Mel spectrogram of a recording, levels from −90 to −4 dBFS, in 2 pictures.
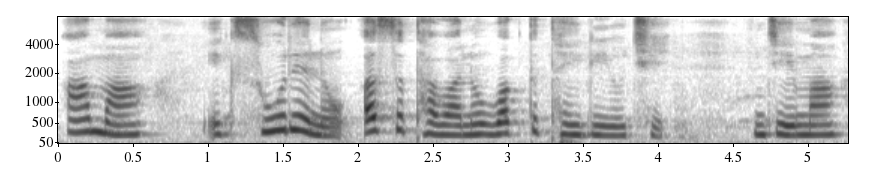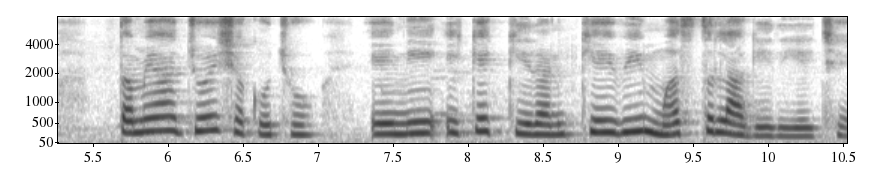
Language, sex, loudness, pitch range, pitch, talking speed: Gujarati, female, -31 LUFS, 235-295 Hz, 250 Hz, 140 wpm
